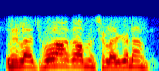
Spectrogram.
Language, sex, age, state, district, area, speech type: Bodo, male, 45-60, Assam, Chirang, rural, conversation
